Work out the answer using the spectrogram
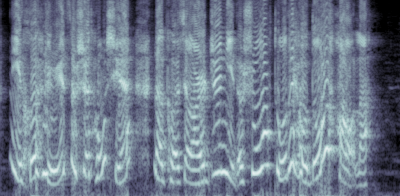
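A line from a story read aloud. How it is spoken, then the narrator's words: Hearty laughter. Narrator (Chinese): 江椒哈哈大笑着说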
